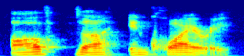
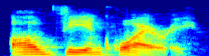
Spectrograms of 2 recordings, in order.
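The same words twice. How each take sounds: First: Each word is said separately, without linking. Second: The words flow together with softened consonants. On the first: The speaker calls it wrong. "you kind of read like this with each word being its unique unto its own" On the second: The speaker calls it right. "soften the consonant and get it to flow"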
